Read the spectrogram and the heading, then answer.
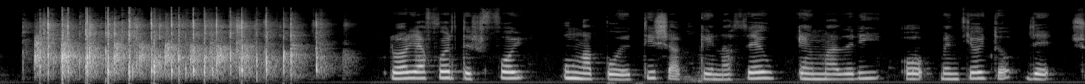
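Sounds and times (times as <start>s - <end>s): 
audience applause for children: 0.2s - 3.6s
speech: 3.9s - 10.8s.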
